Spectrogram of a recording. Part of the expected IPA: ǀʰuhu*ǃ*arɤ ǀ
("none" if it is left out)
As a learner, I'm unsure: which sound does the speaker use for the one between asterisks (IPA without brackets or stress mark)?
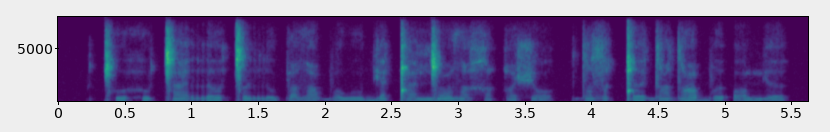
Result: ǀ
